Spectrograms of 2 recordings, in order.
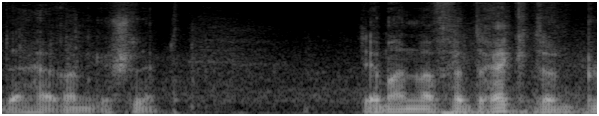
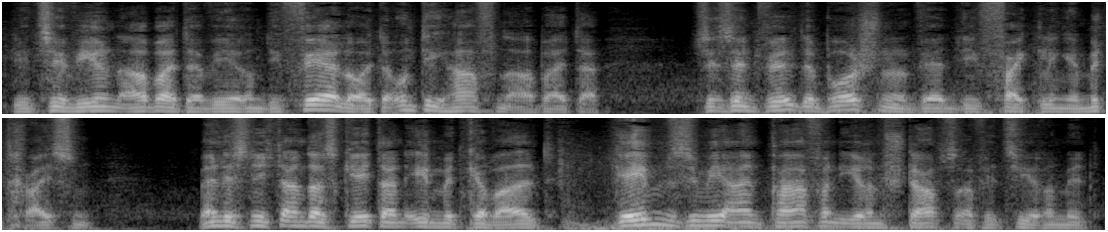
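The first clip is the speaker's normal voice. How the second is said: loud, higher, hard-edged orders; forceful planning; 6 semitones higher, 8 dB louder than usual. Acted. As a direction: drive the plan through with force. Kriegsrat plant Einsatz.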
